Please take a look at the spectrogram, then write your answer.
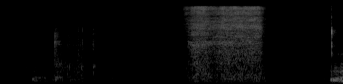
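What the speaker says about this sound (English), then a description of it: "So let's spray some more." A single steady hiss from a spray can lasts under a second, preceded by faint handling noises and followed by a small clatter.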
